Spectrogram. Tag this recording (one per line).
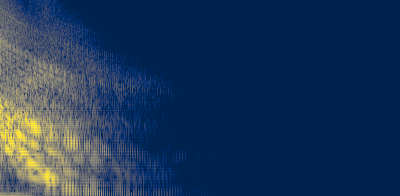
weapon
zap
sci-fi
shoot
lazer
laser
